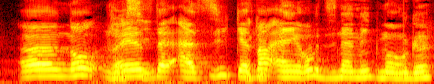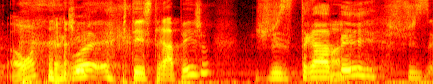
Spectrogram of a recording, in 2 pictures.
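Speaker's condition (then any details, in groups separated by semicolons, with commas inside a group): Cerebral palsy; wheelchair use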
